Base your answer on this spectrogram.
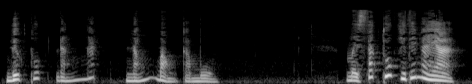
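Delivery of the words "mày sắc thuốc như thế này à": high, loud scolding shout; furious mistress. A narrator's reading. Mistress yelling at the servant over bitter medicine, enraged. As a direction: snap at the servant in a rage. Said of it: "Bà thêm điên tiết".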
